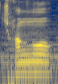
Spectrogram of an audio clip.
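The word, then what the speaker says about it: 嫦娥: Yeti main যে মহাকাশযানটি Chang'e 5 যার নাম, যদিও আমরা বাঙালিরা চ্যাংই 5 উচ্চারণ করছি বটে, তবে চায়নার উচ্চারণ অনুযায়ী ছাংও এরকম কিছু একটা, ছাংও 5 এরকম কিছু একটা।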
